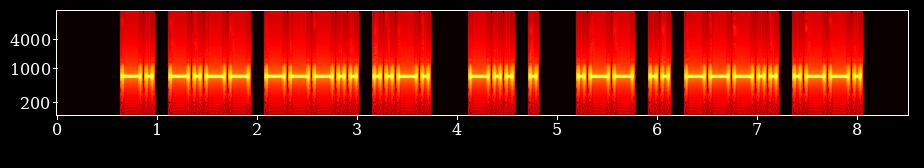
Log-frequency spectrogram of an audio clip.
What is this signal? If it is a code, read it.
Morse code, heard as a keyed tone, about 21 wpm, 700 Hz. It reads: NY8F DE WI8P
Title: USA Callsign DE Callsign - 4 Characters - 20wpm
